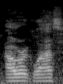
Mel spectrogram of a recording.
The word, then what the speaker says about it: hourglass: with the letter H, which hourglass is one of those, but is silent, of course.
